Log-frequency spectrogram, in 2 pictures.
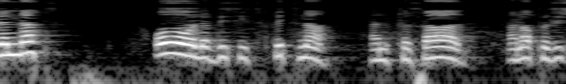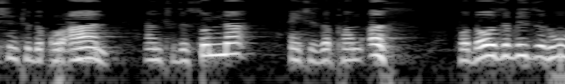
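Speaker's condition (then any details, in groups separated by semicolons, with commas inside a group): No condition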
